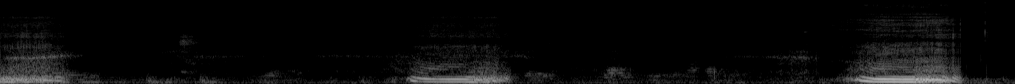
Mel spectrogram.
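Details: 23-year-old woman snoring: loud, rumbling snores on each breath in, about 13 a minute, with quiet breaths out between them.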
